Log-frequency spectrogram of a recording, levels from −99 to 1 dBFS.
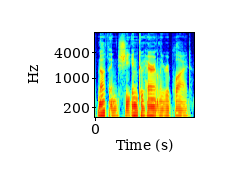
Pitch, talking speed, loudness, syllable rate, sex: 100 Hz, 120 wpm, -20 LUFS, 5.4 syllables/s, male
